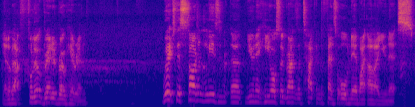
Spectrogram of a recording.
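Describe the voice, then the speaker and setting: A young man with a fairly high, croaky voice streams a strategy game, chatting easily and poking fun at his own memory. He explains unit buffs in a loose, friendly way into a desk mic, with a faint hiss behind him. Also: lively intonation, moderate pace, a bit bright. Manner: chatty, self-mocking, explains game mechanics. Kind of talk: casual livestream commentary.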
